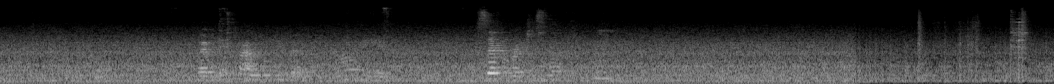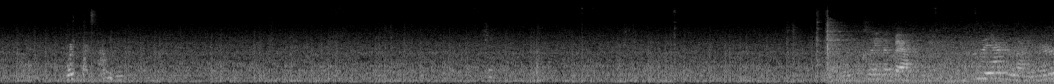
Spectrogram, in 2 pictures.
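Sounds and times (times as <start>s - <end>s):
steady background hum: 0.0s - 21.0s.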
